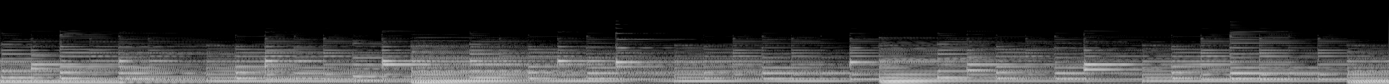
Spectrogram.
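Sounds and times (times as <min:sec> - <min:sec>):
sad piano music: 0:00.0 - 0:13.8.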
